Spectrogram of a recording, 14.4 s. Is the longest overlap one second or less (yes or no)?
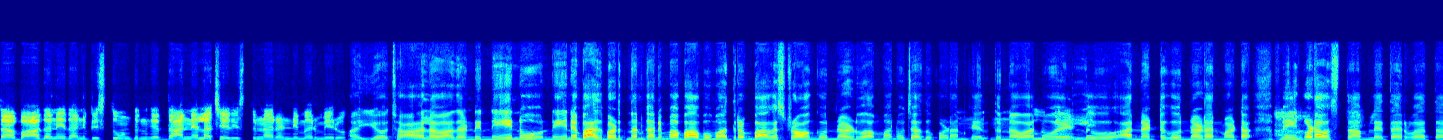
no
